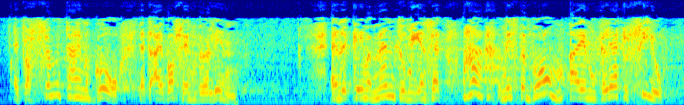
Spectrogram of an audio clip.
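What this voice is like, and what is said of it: Very thick foreign accent. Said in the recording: “she has a very thick accent”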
